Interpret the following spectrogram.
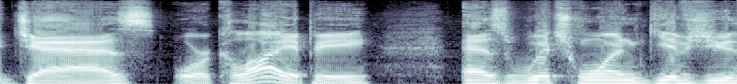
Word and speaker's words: Calliope: Down here in New Orleans, we call it Calliope. That's how we pronounce it down here.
